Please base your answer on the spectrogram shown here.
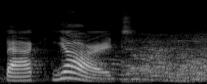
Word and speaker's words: backyard: got two syllables okay listen to the next word backyard how many syllables two syllables okay back yard where is the stress the second syllable right so backyard is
